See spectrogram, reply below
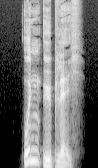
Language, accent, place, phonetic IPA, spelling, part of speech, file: German, Germany, Berlin, [ˈʊnˌʔyːplɪç], unüblich, adjective, De-unüblich.ogg
- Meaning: unusual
